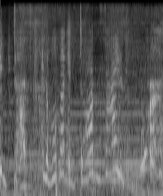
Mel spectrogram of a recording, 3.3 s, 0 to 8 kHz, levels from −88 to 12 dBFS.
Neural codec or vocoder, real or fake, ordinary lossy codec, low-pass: codec, 32 kHz, 1.9 kbps, SNAC; fake; AAC, 32 kbps; 7.2 kHz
